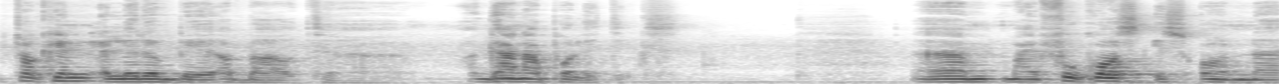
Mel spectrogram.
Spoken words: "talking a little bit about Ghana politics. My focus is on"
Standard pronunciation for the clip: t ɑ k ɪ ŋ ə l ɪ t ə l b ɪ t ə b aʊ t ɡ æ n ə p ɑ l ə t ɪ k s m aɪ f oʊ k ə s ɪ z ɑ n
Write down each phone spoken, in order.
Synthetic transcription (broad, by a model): t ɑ k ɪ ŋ ə l ɪ t ə l b ɪ t ə b aʊ t ɡ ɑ n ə p ɑ l ə t ɪ k s m aɪ f oʊ k ə s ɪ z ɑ n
